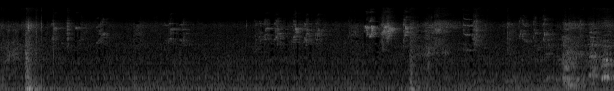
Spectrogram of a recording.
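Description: Small birds chirping intermittently in short high calls. There is a dull knock about half a second in and another near five seconds, over a steady low hum.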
